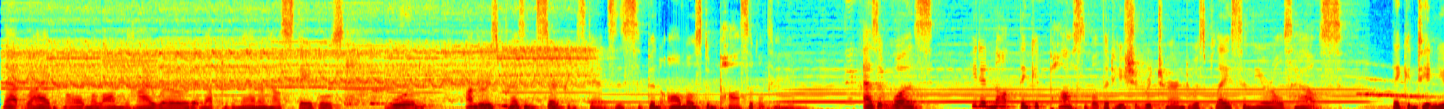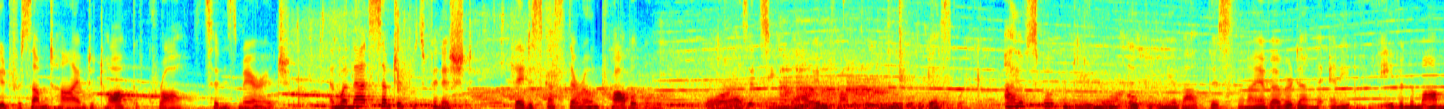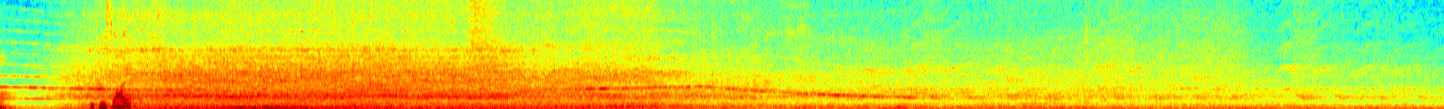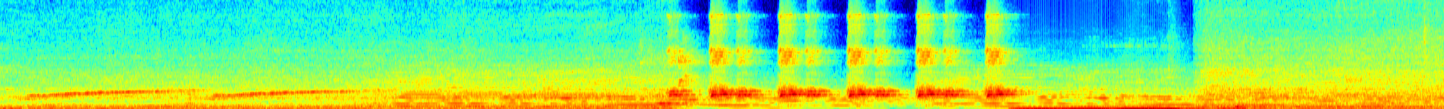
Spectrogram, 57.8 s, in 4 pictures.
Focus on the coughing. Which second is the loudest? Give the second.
23 s.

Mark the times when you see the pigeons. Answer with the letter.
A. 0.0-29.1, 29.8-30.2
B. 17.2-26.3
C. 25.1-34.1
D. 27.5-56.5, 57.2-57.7
B.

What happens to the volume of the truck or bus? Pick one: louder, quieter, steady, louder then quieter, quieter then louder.
quieter then louder.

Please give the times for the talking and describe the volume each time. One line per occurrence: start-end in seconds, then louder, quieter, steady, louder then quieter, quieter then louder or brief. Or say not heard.
0.0-29.1 steady
29.8-30.2 brief.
